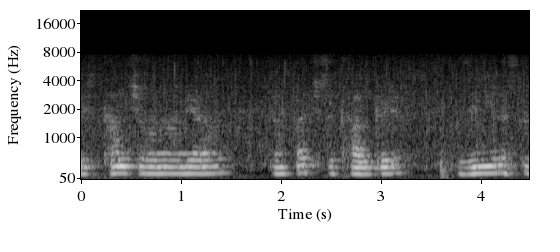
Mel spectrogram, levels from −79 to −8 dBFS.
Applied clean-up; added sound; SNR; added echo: none; Stream; 16 dB; reverberation time 0.4 s.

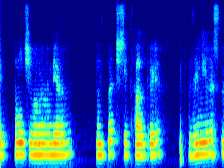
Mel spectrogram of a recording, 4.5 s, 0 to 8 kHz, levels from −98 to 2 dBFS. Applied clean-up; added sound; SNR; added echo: neural mask model DeepFilterNet 3.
